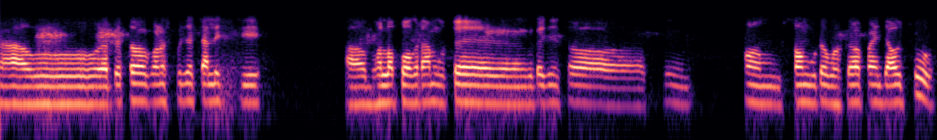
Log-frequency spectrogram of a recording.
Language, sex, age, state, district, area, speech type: Odia, male, 45-60, Odisha, Sambalpur, rural, conversation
